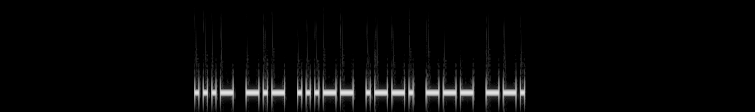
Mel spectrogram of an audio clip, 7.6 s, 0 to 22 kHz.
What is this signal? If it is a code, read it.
Morse code, heard as a keyed tone, about 28 wpm, 700 Hz. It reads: VK3POG
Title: DXCC-100 Call Signs - 6 Characters - Repeated 2x - 28wpm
